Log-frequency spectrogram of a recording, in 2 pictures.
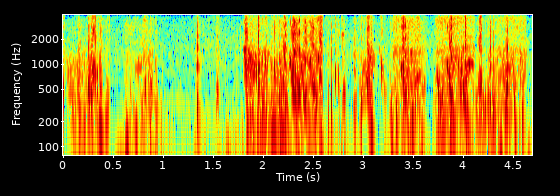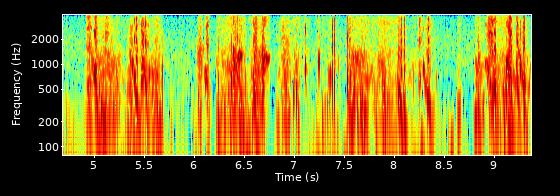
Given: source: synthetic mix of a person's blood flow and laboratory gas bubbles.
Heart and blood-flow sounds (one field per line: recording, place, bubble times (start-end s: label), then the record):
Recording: Doppler ultrasound of blood flow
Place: subclavian vein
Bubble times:
0.00-0.47 s: bubbles
0.60-0.96 s: bubbles
1.30-1.41 s: bubbles
1.52-1.57 s: bubbles
1.79-2.59 s: bubbles
2.62-2.84 s: bubbles
2.89-3.64 s: bubbles
3.70-4.64 s: bubbles
4.90-5.70 s: bubbles
6.02-6.18 s: bubbles
6.21-6.77 s: bubbles
6.81-7.16 s: bubbles
7.21-7.46 s: bubbles
7.53-8.43 s: bubbles
8.62-8.69 s: bubbles
8.79-9.38 s: bubbles
From the record:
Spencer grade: 4 (maximum detectable bubble signal sounding continuously throughout systole and diastole of every cardiac period, and overriding the amplitude of the normal cardiac signals)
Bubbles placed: anywhere in the cardiac cycle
